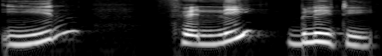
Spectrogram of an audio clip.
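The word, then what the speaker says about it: infallibility: আসলে কিন্তু তা নয়, বানানটা মনে রাখার জাস্ট একটা মানে টেকনিক বলতেছি। তাহলে ইনফ্যালিবিলিটি, ইন মানে ভিতরে, ফেললি মানে তো ফেললি, যেটা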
